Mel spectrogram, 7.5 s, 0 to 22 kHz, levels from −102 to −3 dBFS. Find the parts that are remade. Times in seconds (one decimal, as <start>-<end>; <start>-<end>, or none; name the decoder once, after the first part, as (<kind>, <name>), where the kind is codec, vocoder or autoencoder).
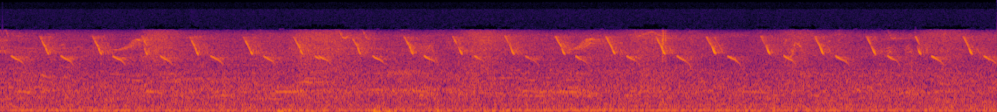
none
